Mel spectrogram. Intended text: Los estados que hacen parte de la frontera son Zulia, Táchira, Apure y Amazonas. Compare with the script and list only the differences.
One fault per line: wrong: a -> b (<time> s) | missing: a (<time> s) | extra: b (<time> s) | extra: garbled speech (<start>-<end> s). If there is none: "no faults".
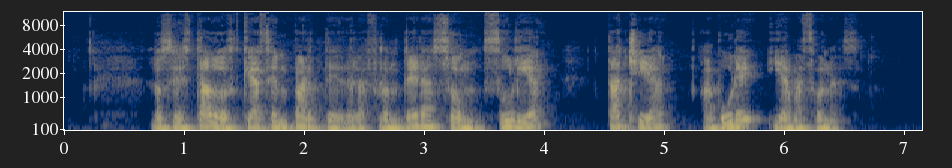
no faults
